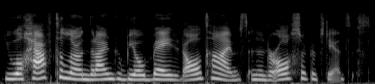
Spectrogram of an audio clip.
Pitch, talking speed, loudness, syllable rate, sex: 235 Hz, 285 wpm, -20 LUFS, 7.0 syllables/s, female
